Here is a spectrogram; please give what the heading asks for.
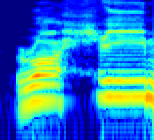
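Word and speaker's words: ٱلرَّحِيمِ: আমরা যে ভুলটা করি সেটা হচ্ছে আর রহমানির রহিম বলি আর হবে না হবে আর রহবরহ হলকের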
